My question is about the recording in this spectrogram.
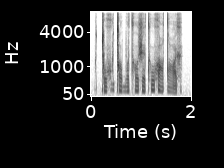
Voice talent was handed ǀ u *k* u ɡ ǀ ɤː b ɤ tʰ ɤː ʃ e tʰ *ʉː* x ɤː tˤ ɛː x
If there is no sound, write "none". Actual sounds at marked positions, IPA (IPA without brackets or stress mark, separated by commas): x, uː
